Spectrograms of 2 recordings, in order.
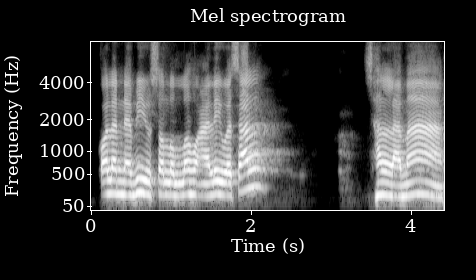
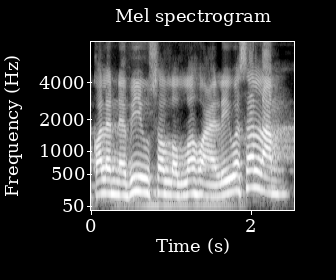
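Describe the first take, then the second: First: Wasal-, pause, then sallama with final a; full ending. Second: Wasallam closed on m, no final vowel; pausal ending. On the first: Teacher revealing the complete form to students, full ending. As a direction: break at wasal- and finish on an open "ma". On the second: Teacher giving the familiar stopped form, pausal ending. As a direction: stop the phrase firmly on wasallam. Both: Shown as a demonstration. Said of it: "Komplitnya apa itu?".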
